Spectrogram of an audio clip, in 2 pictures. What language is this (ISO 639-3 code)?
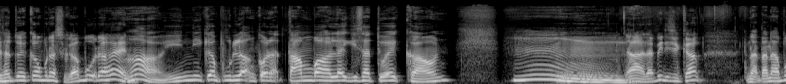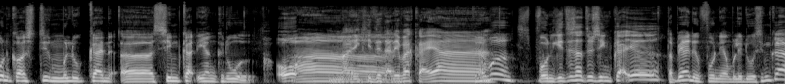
msa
